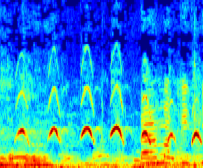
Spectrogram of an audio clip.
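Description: A bird calling in a rapid series of short, high notes, each rising and falling, about three to four a second, with voices underneath.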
